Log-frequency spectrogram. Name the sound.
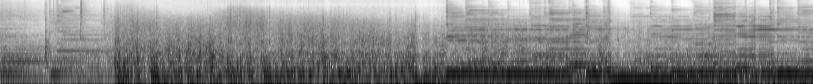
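thunderstorm with rolling thunder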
